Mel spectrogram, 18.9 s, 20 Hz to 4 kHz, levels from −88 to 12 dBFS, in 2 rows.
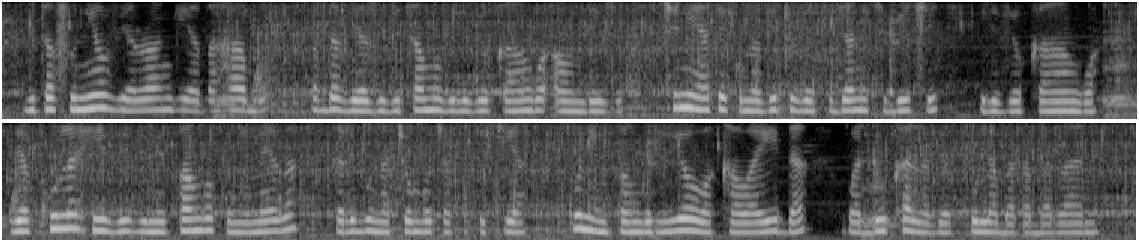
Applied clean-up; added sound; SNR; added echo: none; Sink (filling or washing); 17 dB; none.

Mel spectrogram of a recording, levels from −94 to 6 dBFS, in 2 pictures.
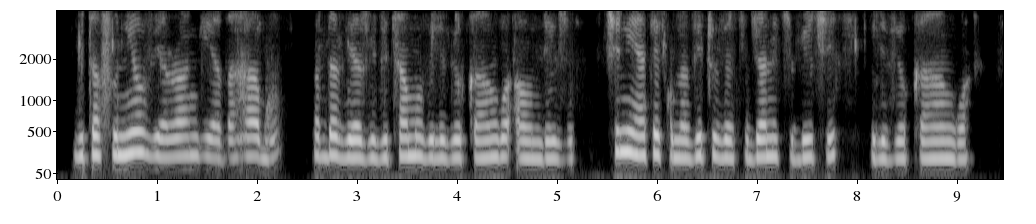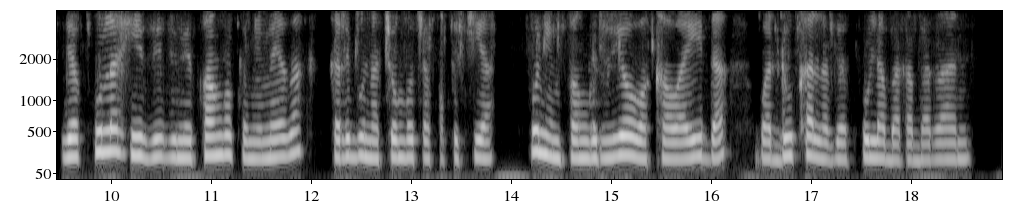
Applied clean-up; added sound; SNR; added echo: neural mask model Resemble Enhance denoiser.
